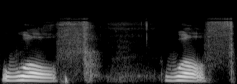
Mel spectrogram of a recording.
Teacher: have to be the clear perfect l up in the front my tongue tip can be down and the middle of the tongue comes up to touch the top of the mouth and that's a dark l · it has the vowel uh like took and good so your tongue's not too high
